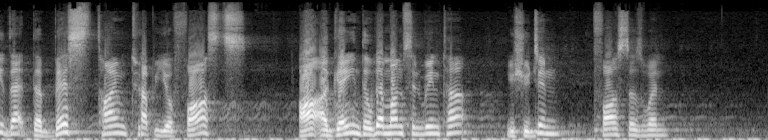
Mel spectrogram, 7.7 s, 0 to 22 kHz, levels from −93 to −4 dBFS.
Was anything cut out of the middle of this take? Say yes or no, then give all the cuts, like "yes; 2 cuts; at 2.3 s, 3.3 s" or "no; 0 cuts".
yes; 4 cuts; at 1.4 s, 3.7 s, 5.4 s, 5.9 s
